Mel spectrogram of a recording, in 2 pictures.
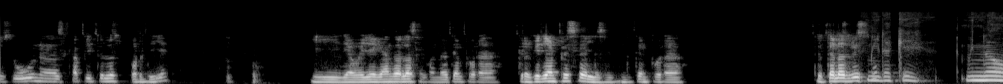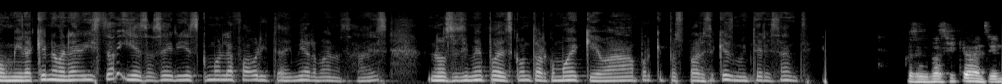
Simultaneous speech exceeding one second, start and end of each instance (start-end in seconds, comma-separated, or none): none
